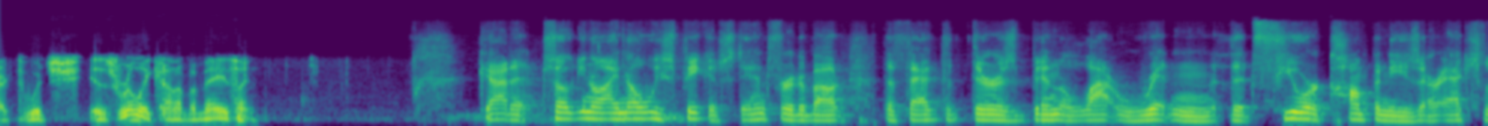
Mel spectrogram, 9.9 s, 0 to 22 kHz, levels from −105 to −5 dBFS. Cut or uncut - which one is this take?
uncut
